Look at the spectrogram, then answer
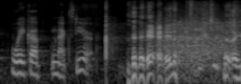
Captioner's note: laughter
